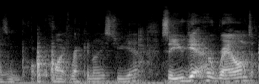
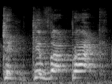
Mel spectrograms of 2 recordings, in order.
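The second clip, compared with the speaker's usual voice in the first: demanding woman; 3 dB louder than usual. Acted. GM voices struggle over necklace.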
